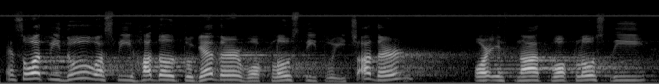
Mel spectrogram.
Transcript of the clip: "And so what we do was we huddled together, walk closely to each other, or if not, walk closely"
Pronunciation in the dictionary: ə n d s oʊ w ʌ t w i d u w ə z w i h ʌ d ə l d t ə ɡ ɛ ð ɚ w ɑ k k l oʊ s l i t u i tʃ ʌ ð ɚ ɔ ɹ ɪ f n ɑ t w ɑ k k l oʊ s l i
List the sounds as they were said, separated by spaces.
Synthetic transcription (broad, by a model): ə n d s oʊ w ʌ t w i d u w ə s w i h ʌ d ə l d t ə ɡ ɛ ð ɚ w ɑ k k l oʊ s l i t u i tʃ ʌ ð ɚ ɔ ɹ ɪ f n ɑ t w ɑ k k l oʊ s l i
